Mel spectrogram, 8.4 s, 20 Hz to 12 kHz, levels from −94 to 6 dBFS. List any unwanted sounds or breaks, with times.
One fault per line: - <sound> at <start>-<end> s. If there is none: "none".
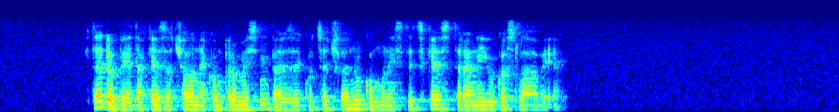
none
